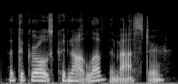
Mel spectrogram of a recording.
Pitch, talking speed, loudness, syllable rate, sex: 185 Hz, 270 wpm, -18 LUFS, 5.6 syllables/s, female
